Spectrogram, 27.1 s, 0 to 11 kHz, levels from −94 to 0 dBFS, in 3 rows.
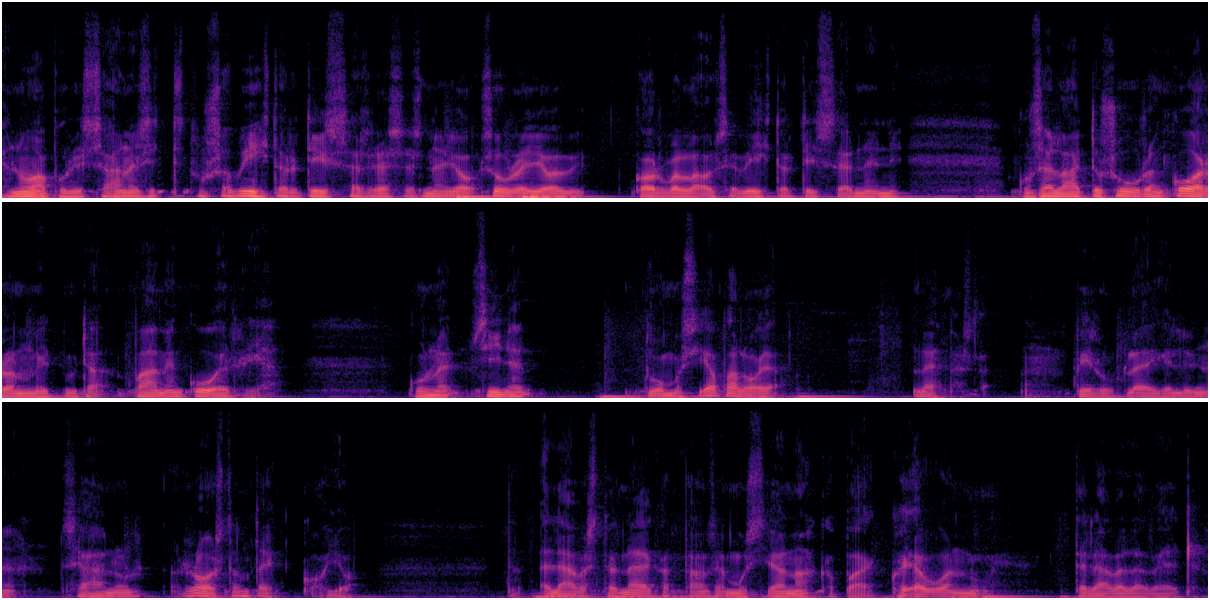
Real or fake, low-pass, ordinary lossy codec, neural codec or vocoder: real; none; none; none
